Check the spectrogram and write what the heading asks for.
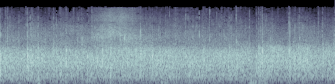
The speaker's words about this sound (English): Thank you very much. A round of applause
